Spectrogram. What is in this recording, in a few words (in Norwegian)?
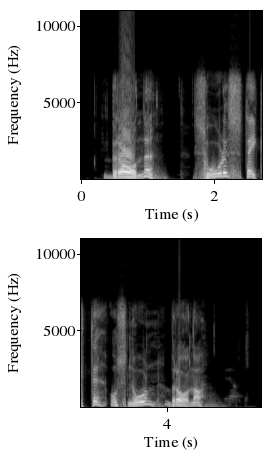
"bråne", Numedalsmål; Verb; Vêr og føre; Hushald, mat, drikke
